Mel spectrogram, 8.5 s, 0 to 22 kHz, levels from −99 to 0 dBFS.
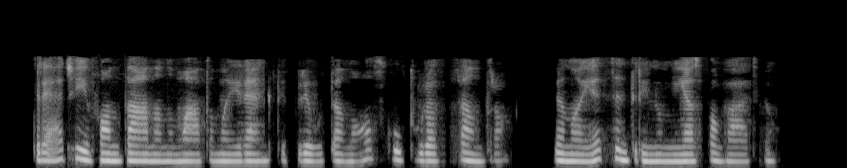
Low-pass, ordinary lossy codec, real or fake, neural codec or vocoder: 5.4 kHz; AAC, 24 kbps; real; none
